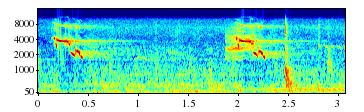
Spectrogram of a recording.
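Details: At sunrise on Djuma in dry conditions, a magpie shrike calls while hidden in a young leadwood after rollers attacked it, possibly over food. It gives two short, clear whistled phrases about two seconds apart, each dropping in pitch, over a faint click and low hum.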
